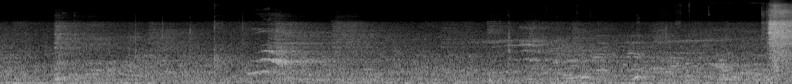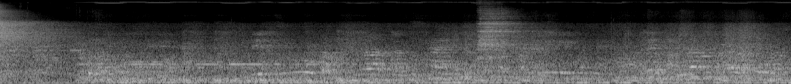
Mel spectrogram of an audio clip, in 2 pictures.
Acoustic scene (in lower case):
crowded indoor space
